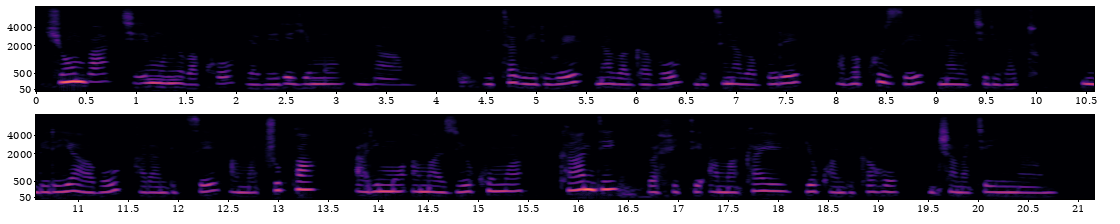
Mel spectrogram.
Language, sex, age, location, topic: Kinyarwanda, female, 18-24, Huye, health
